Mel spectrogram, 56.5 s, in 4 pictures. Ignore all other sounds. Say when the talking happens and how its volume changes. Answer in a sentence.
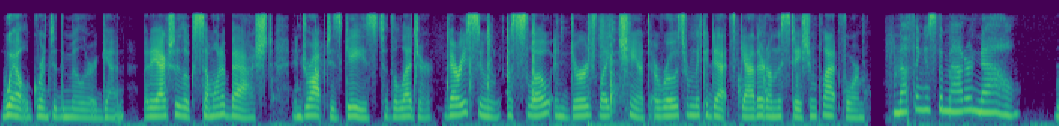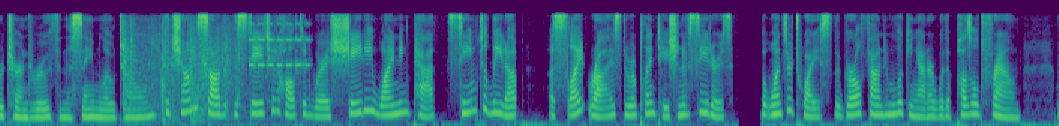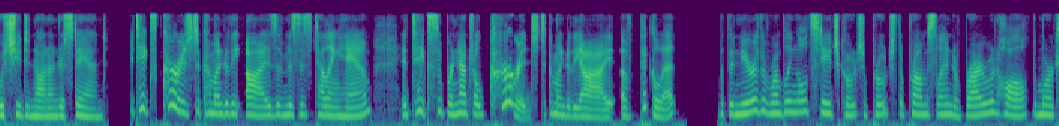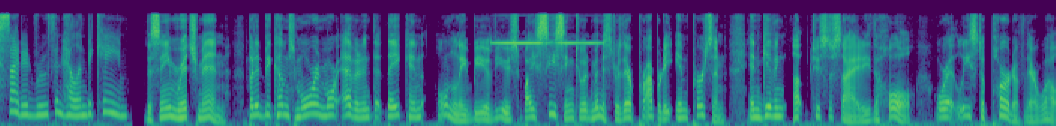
You can hear the talking from 0.0 to 56.4 s, at a steady volume.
